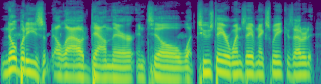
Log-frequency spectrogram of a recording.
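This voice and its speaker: A man hosting a casual sports talk show, animated and jumping up in pitch for emphasis. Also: normal speed, smooth, no echo, clean studio sound.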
